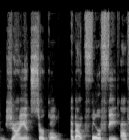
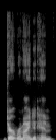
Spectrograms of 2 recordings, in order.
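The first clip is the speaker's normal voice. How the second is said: ordinary delivery, nothing marked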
